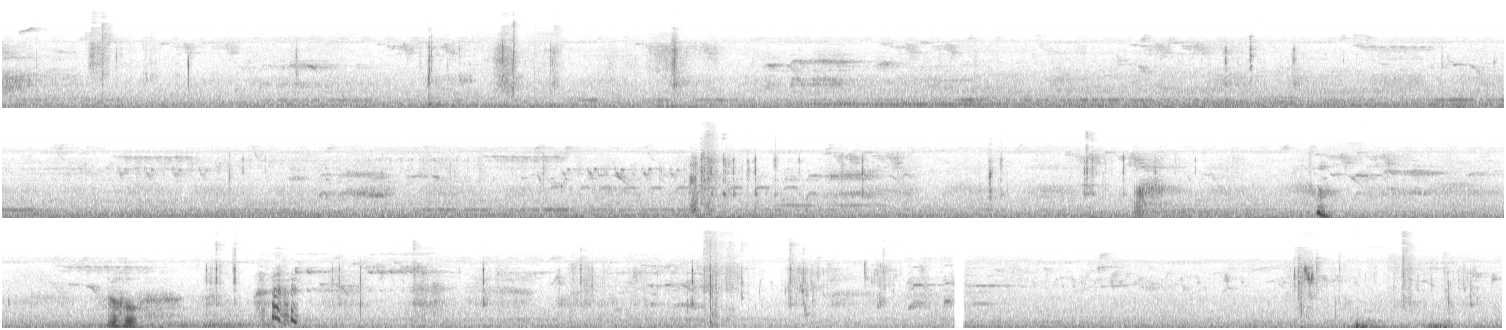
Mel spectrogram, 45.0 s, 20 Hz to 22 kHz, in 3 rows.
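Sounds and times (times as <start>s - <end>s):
birds calling: 0.0s - 45.0s
sharp clicks: 32.0s - 32.5s.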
